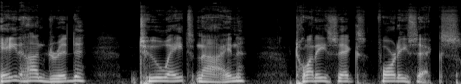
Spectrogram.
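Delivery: deliberately very slow delivery. Giving out a phone number for listeners to call, saying it very slowly. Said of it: "Let me say it slowly".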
